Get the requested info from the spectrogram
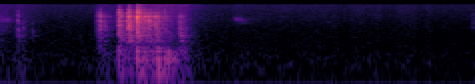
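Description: A brief, light clatter of a small plastic doll toppling off its toy chair onto the floor, about half a second in, with a faint click at the start; otherwise near silence.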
